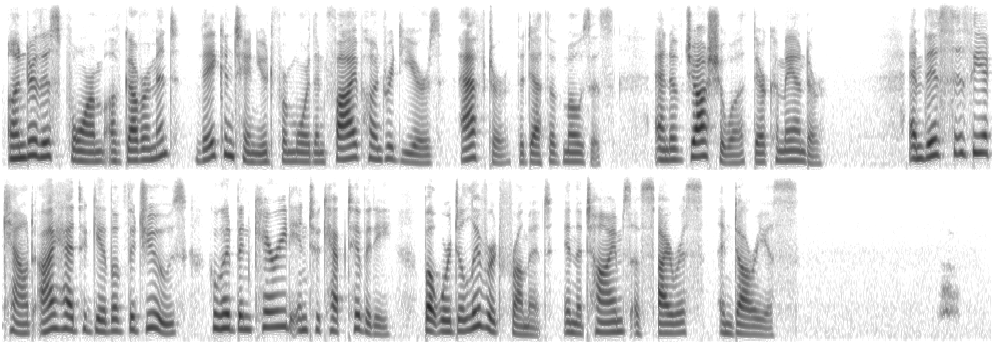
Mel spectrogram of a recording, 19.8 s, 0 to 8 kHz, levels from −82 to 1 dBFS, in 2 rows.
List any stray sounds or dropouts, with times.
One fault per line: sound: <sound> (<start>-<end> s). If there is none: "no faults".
sound: dropout (16.4-16.5 s)
sound: bark (19.2-19.5 s)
